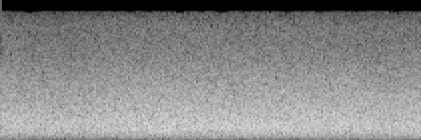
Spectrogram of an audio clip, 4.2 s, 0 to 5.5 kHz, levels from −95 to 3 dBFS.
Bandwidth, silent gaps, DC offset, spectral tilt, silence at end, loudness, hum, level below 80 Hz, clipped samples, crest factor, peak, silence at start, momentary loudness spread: 5.2 kHz; none; under 0.1%; -7 dB/octave; 0 s; -12 LUFS; none; -50 dBFS; under 0.1%; 12 dB; 0 dBFS; 0 s; 2 LU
